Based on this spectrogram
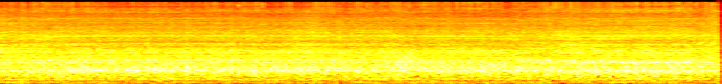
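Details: Recently installed oil boiler owner found not running right, fitted with smaller hollow nozzle to quiet it: steady even burner roar with no pulsing, rumble or flutter; clean stable flame, normal burner operation.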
